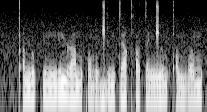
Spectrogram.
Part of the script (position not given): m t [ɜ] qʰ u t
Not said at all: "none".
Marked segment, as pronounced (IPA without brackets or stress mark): ɛ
